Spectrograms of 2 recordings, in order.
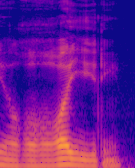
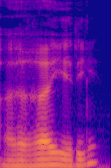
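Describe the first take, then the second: First: "ghayri" slowly, thick gargled gh; heavy ghayn. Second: "ghayri" with a thin first vowel, "ghey-ri"; light ghayn error. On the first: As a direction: say "ghayri" with a dark gh like "ghoy-ri". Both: Shown as a demonstration. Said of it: "Make sure the letter is heavy".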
